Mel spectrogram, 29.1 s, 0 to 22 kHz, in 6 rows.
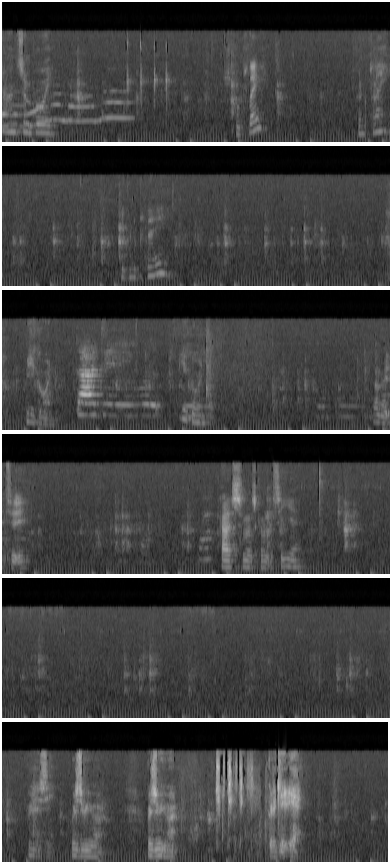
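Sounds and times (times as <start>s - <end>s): person baby talking: 0.0s - 1.8s, 10.6s - 12.4s, 13.6s - 14.6s
low room noise: 0.0s - 29.0s
low steady hum: 0.0s - 29.0s.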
